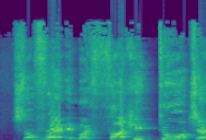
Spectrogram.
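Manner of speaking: shrill, booming, very loud, high shout. Quoting someone for the podcast, leaning back to shout: retelling a shout. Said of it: "if you're going to shout".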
